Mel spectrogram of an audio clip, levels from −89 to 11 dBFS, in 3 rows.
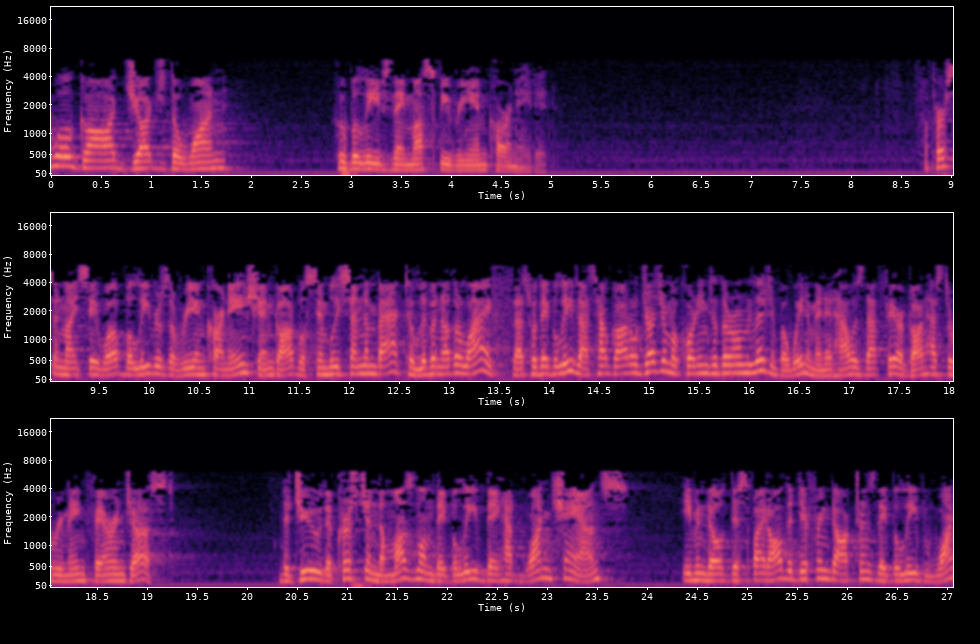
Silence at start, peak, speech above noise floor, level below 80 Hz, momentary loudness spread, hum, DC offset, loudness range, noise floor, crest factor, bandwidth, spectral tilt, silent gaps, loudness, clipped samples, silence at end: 0 s; 0 dBFS; 31 dB; -48 dBFS; 6 LU; none; under 0.1%; 6 LU; -50 dBFS; 20 dB; 6.4 kHz; -6 dB/octave; none; -19 LUFS; under 0.1%; 0 s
